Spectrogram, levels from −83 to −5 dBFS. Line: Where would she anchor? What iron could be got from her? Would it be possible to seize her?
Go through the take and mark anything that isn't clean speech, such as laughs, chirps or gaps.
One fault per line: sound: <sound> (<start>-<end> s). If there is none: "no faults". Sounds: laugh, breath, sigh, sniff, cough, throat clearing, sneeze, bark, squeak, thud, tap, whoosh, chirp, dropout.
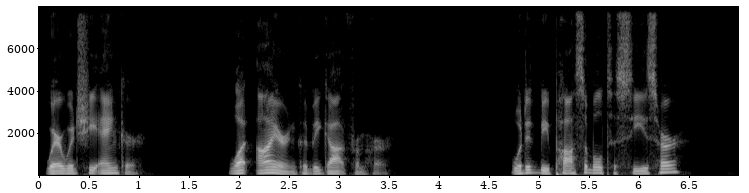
no faults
